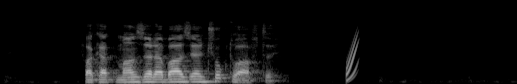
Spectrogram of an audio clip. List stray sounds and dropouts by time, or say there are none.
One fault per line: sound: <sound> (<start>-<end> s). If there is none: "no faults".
sound: chirp (3.5-3.6 s)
